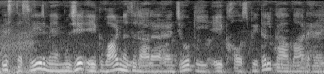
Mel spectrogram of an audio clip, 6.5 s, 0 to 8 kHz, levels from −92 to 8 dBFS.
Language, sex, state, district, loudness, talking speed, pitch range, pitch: Hindi, male, Chandigarh, Chandigarh, -17 LUFS, 150 wpm, 125-170 Hz, 135 Hz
